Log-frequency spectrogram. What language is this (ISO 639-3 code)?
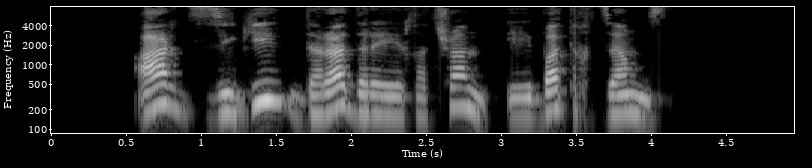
abk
